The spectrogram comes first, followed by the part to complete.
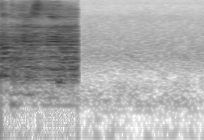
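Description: Background music cuts off abruptly just under a second in, leaving near silence.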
